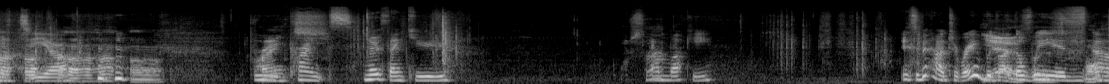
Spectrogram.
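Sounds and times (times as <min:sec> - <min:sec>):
magazine pages turning: 0:03.4 - 0:04.8, 0:07.5 - 0:09.0.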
